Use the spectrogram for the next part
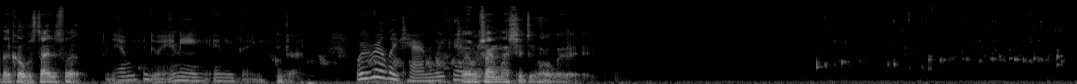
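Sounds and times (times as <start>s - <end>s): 
speech: 0.0s - 6.0s
water pouring and trickling with gurgling splash and drips: 0.2s - 5.2s, 8.2s - 10.7s.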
